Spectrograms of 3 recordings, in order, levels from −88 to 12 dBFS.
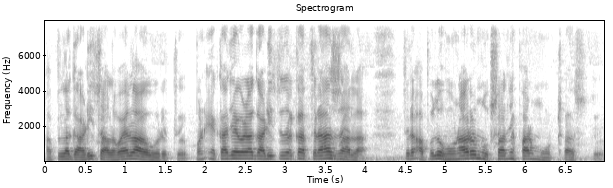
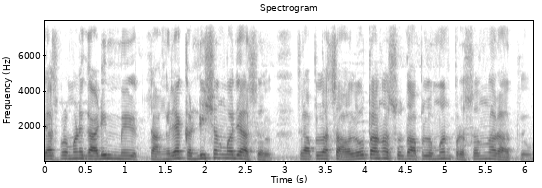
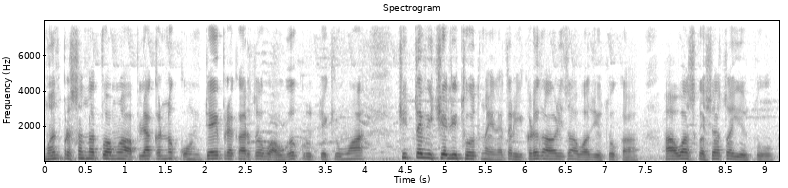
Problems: none marked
